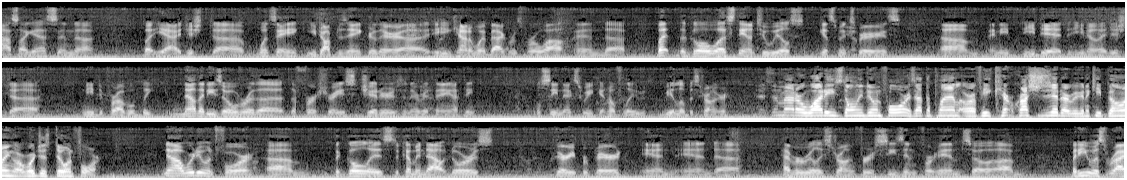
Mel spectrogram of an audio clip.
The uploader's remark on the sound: 2023 Houston SX Post-Race Interviews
